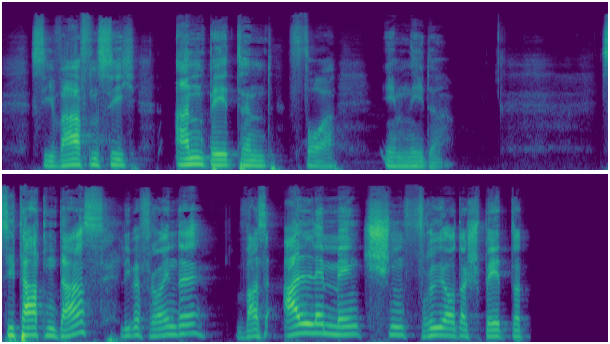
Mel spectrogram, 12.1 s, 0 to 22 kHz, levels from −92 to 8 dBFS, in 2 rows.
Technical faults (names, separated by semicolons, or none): none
